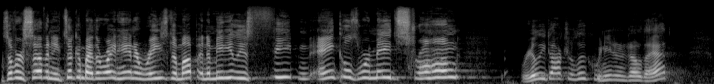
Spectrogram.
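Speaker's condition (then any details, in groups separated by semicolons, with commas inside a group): No condition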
